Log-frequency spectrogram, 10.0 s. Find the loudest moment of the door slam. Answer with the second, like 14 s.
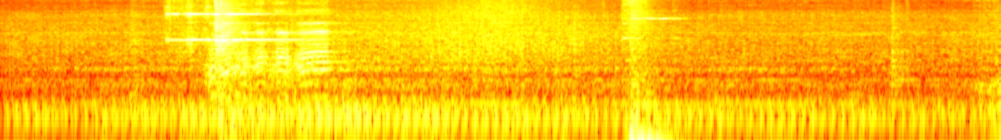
2 s.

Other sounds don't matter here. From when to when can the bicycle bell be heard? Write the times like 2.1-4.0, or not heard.
1.6-3.3, 5.5-6.8.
